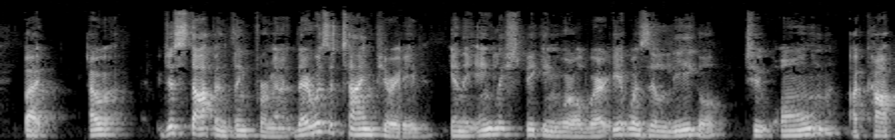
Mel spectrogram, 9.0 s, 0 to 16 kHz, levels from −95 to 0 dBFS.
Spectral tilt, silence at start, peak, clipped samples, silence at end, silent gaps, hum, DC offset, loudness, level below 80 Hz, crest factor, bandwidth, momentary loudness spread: -4.5 dB/octave; 0.25 s; -4 dBFS; under 0.1%; 0 s; none; none; under 0.1%; -22 LUFS; -60 dBFS; 20 dB; 12.5 kHz; 11 LU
